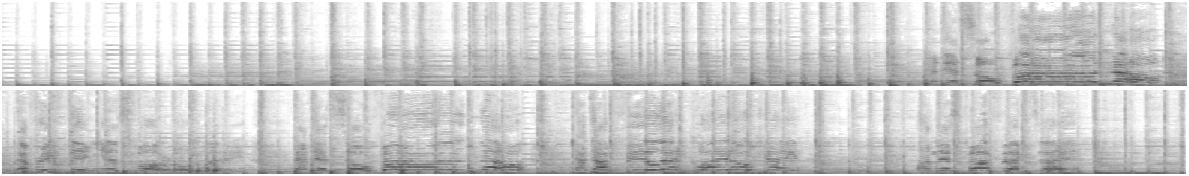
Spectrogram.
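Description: Live acoustic performance: two acoustic guitars strummed and a pair of bongos played by hand. A man's voice starts singing about twelve seconds in.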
